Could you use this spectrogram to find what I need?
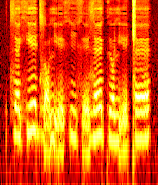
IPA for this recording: t͡s ɛ xʲ e d͡z ɔ̰ lʲ ḛ x i x ḛ z ɛ kʲ ɔ lʲ ḛ ǁ ɛ

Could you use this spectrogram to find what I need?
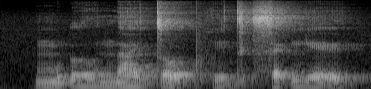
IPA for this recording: m ʊ˦ ʔ l u˦ n a˦ ɪ̯ t o̰˦˨ ʊ̯ pʰ i˨ d ɪ˦ ʔ sʰ ɛ˦ ʔ ɲ ḛ˦˨ ɪ̯

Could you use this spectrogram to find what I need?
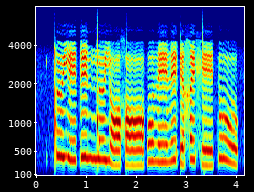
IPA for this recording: ǃ ɵː˥ j eː˧ t eː˥ ŋ͡ǃ ɵː˥ j ɔː˩ χ ɔː˩ | o˧ ð eː˧ ð e˥ ʔ e˩˥ χ e˥ x eː˩ t̪ oː˥˩

